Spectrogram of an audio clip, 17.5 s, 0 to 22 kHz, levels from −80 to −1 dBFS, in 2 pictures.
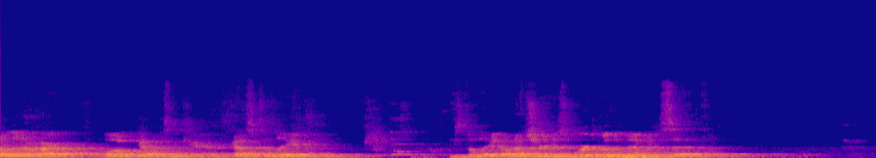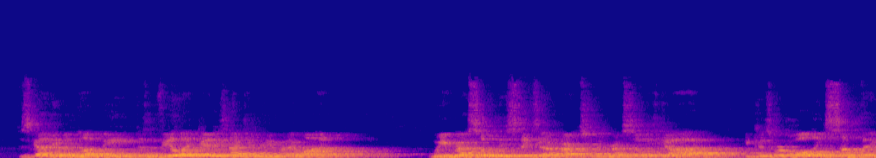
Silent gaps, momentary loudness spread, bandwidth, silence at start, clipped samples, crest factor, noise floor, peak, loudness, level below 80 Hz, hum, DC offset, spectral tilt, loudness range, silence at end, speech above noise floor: none; 15 LU; 11 kHz; 0 s; under 0.1%; 18 dB; -61 dBFS; -6 dBFS; -23 LUFS; -88 dBFS; none; under 0.1%; -7 dB/octave; 6 LU; 0 s; 39 dB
